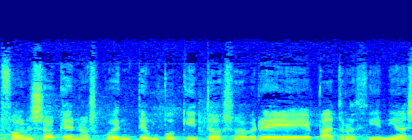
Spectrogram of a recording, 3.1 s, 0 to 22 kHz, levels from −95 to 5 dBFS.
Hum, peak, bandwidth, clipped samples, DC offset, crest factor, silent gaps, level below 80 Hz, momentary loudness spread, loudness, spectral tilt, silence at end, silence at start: none; -18 dBFS; 16 kHz; under 0.1%; under 0.1%; 18 dB; none; -58 dBFS; 6 LU; -35 LUFS; -3 dB/octave; 0 s; 0 s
